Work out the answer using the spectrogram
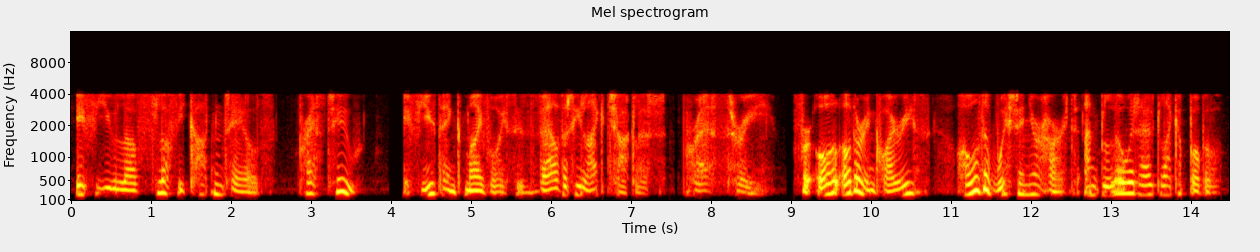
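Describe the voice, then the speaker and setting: A woman voicing a sweet, sultry Easter Bunny reading a hotline message in a breathy, velvety voice. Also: fairly low pitch, expressive, a little slow, exaggerated voice. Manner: soft, purring and seductive. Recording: tinny phone line.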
